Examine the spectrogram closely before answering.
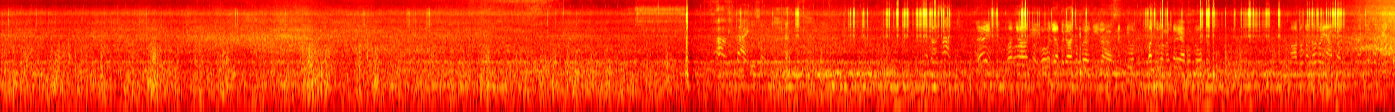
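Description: Wind rushes loudly past a moving bicycle outdoors.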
